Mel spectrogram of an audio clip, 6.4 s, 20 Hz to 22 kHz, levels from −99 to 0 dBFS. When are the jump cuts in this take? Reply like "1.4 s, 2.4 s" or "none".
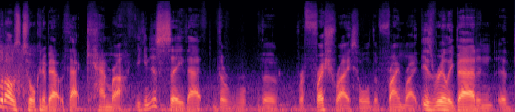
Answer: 5.2 s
